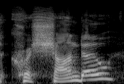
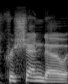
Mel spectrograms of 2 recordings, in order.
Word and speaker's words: crescendo: so bad at it this author pronounced crescendo as creshando um i checked google uh the pronunciation there i checked videos pronunciations and it was crescendo every single time both american and uh british english another one was ethereal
